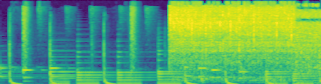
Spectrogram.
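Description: Purple potatoes start frying in a hot pan: a series of sharp clatters and knocks as pieces drop in, then a loud, continuous sizzle that fills the rest of the clip.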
